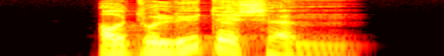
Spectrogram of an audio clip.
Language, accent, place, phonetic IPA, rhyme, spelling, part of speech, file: German, Germany, Berlin, [aʊ̯toˈlyːtɪʃm̩], -yːtɪʃm̩, autolytischem, adjective, De-autolytischem.ogg
- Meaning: strong dative masculine/neuter singular of autolytisch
